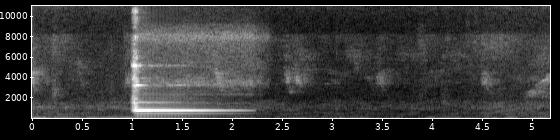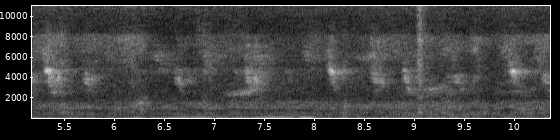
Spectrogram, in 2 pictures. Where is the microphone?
in a park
